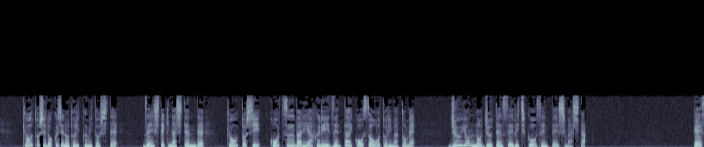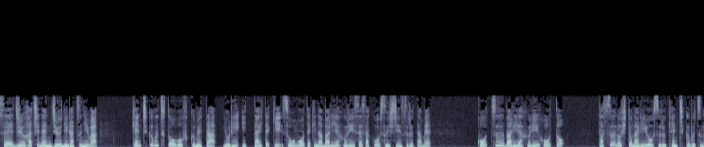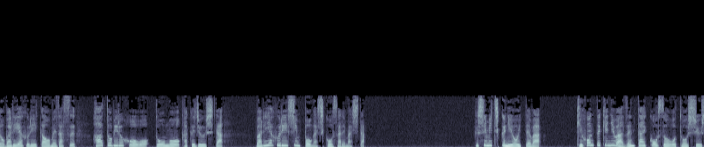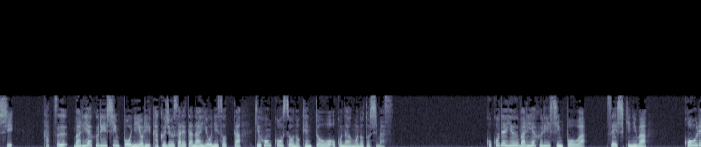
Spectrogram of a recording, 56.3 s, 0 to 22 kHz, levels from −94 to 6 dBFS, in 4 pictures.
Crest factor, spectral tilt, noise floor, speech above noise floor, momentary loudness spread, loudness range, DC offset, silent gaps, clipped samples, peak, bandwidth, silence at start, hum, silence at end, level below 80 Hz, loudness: 20 dB; -5 dB/octave; -62 dBFS; 40 dB; 8 LU; 5 LU; under 0.1%; none; under 0.1%; -2 dBFS; 8 kHz; 0.45 s; none; 0 s; -64 dBFS; -22 LUFS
